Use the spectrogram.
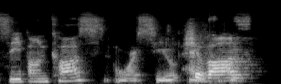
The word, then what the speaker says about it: Siobhan: Maybe it's Siphon Cos or Siobhan. Siobhan. All right, there we go. That is an Irish name. That's Siobhan.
